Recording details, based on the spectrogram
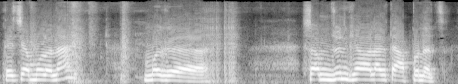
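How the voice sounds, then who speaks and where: A woman's voice: medium pitch, a little slow, a little mellow, slight background noise. Chatty woman narrating a home vlog. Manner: chatty, rambling, with frequent fillers and restarts. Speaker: vlogger.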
